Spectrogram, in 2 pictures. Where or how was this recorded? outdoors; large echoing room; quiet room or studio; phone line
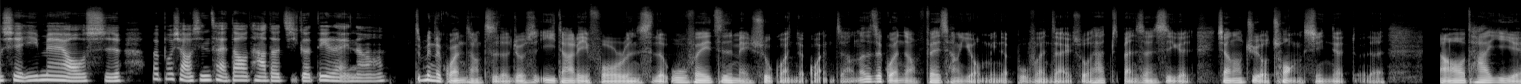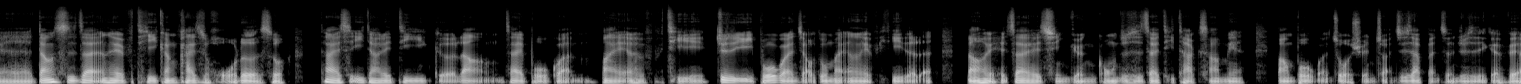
quiet room or studio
